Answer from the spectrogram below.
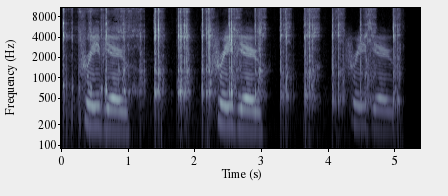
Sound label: Metal Cap Screw On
